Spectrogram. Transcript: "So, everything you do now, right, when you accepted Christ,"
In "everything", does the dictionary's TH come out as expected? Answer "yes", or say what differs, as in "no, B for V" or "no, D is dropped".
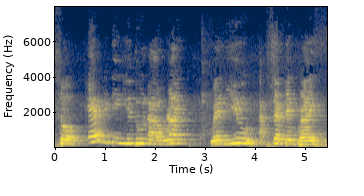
no, T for TH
